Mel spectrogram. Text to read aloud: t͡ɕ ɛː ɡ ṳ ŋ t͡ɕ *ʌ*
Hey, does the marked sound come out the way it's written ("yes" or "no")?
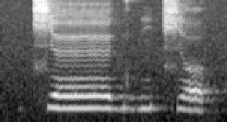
yes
